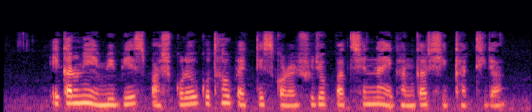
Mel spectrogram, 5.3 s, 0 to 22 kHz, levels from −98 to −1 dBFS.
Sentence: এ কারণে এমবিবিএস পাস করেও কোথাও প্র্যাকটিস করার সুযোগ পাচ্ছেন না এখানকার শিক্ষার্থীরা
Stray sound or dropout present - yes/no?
no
